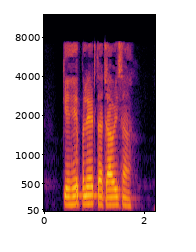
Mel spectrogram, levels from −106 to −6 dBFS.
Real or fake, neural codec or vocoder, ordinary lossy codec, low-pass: fake; codec, 16 kHz, 8 kbps, FunCodec, trained on Chinese and English, 25 frames a second; AAC, 32 kbps; 7.2 kHz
